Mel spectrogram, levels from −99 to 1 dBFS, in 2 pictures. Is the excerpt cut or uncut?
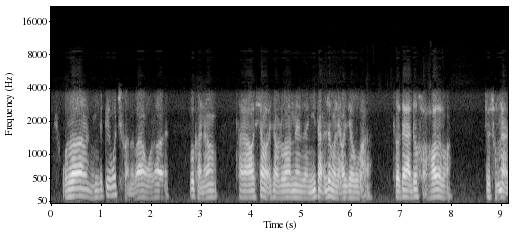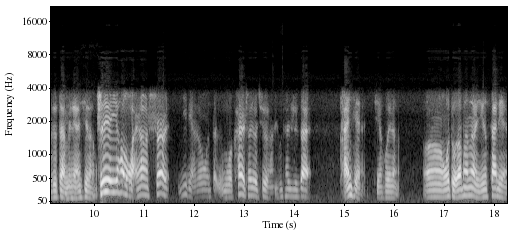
cut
